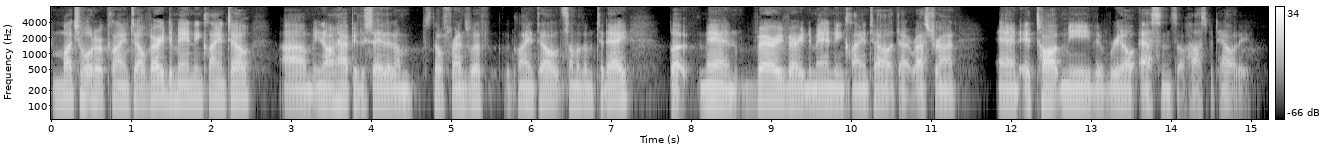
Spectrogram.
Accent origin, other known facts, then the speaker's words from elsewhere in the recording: Philadelphia, Pennsylvania, United States; I grew up just outside of Center City, Philadelphia, in a place called East Falls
